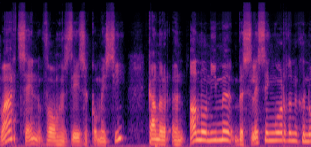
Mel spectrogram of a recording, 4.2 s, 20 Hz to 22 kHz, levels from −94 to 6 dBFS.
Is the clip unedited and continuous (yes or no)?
no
